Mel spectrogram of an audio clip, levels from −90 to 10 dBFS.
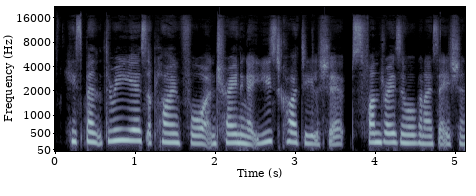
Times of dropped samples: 2.06, 3.37

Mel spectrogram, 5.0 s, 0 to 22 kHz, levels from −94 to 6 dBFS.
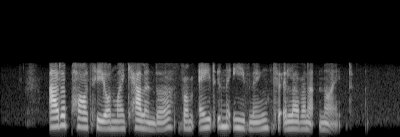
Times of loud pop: none

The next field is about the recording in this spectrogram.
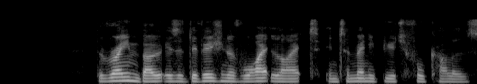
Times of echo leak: none

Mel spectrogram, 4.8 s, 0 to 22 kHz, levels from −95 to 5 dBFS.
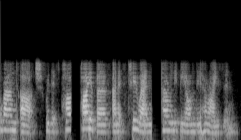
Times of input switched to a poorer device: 1.41-3.22

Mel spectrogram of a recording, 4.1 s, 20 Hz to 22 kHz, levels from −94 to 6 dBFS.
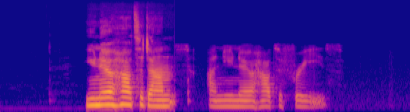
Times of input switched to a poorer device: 1.74-4.10

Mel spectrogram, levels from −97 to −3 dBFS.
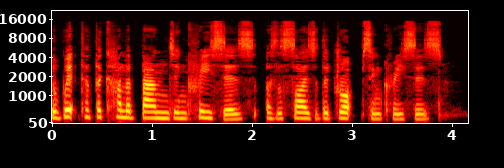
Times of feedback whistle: none

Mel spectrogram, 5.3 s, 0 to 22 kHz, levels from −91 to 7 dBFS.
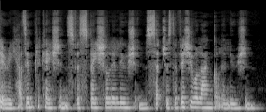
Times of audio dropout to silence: none

